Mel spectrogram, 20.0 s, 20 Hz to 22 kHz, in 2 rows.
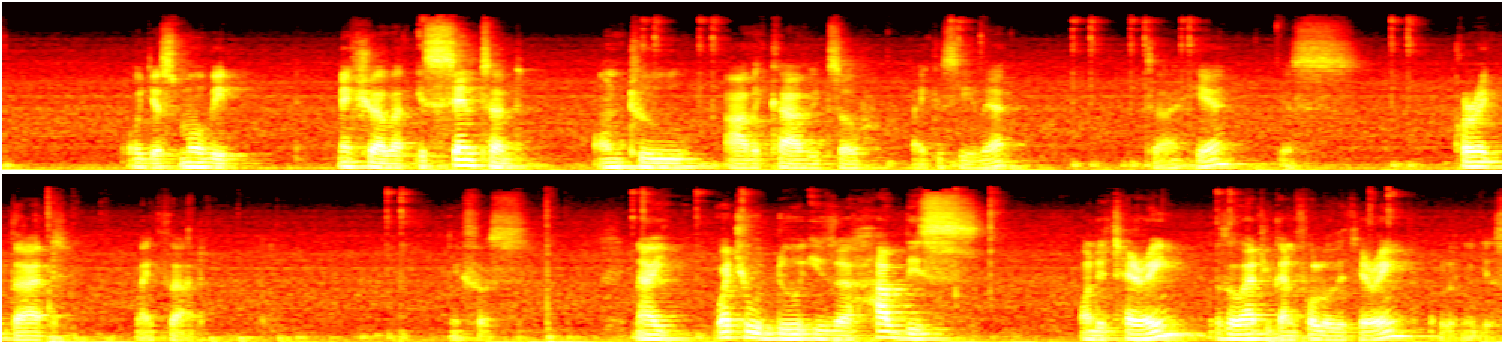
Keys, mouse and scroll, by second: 4.7 click, 5.8-6.3 scroll down 1, 6.4 click, 6.6 Tab, 7.6 click, 7.9 click, 8.4 r, 10.3 Tab, 10.7 scroll down 1, 10.8 `, 11.6 `, 12.2-12.7 scroll down 1, 12.7 click, 13.7 h, 14.3 click, 15.0 click, 15.6 KP_7, 16.1-16.4 scroll down 1, 16.7-17.3 scroll up 4, 17.6 g, 18.5 r.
